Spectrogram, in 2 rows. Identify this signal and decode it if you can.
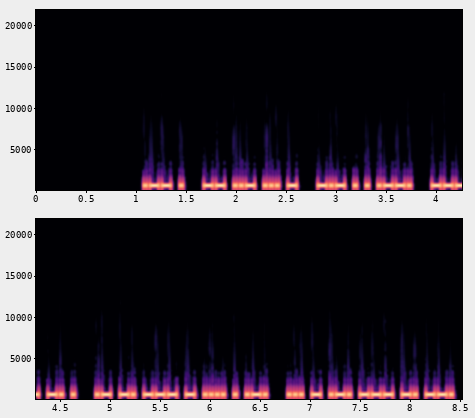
Morse code, heard as a keyed tone, about 40 wpm, 700 Hz. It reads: WE MUST KEEP ONE ANOTHER STRONG
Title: Sentences from Top 600 Words 40wpm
